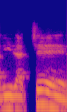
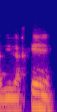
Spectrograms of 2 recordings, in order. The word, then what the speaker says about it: Didaché: O la didaché, la didajé, depende cómo la pronunciara.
